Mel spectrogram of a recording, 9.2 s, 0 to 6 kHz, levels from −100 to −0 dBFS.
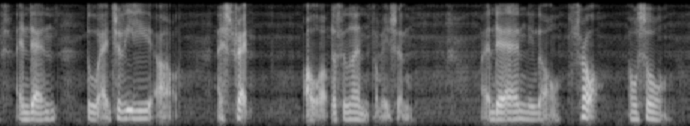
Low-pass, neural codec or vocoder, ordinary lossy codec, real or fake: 5.4 kHz; autoencoder, 44.1 kHz, a latent of 192 numbers a frame, MeloTTS; none; fake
